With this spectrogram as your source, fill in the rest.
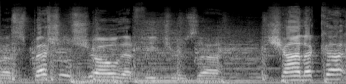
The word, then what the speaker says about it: Hanukkah: To tomorrow, we're going to have a special show that features Chanukah. Is that how you say it, Schmucky? No. Jonica. How do you say it? It's Hanukkah.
